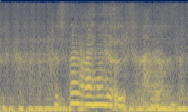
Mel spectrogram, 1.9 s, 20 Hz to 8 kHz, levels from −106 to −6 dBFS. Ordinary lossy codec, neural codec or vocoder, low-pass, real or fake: none; codec, 16 kHz, 0.5 kbps, FreqCodec, smaller model; 7.2 kHz; fake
